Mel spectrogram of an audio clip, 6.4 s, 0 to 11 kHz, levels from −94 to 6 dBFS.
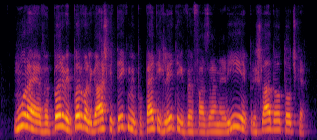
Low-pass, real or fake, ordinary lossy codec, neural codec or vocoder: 9.9 kHz; real; Opus, 24 kbps; none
